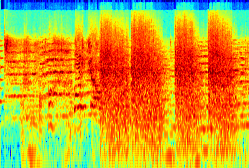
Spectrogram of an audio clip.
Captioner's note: tense orchestral music; gun fires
